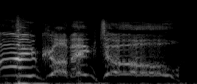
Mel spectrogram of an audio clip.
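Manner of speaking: put-on very high, loud shouting old man voice. Explaining a card whose cost includes a shout, the speaker shouts in an old man's voice. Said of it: "with an old man's voice".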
